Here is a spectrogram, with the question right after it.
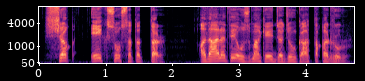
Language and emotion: Urdu, neutral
